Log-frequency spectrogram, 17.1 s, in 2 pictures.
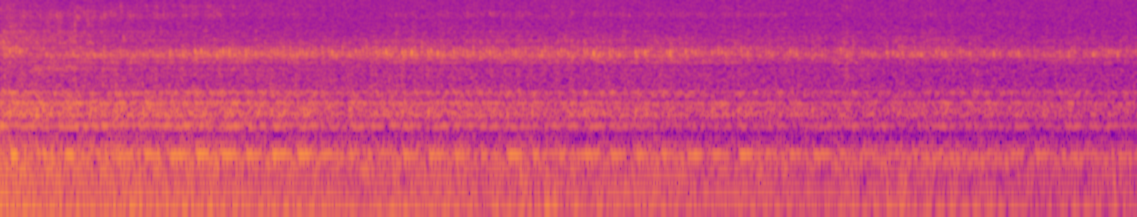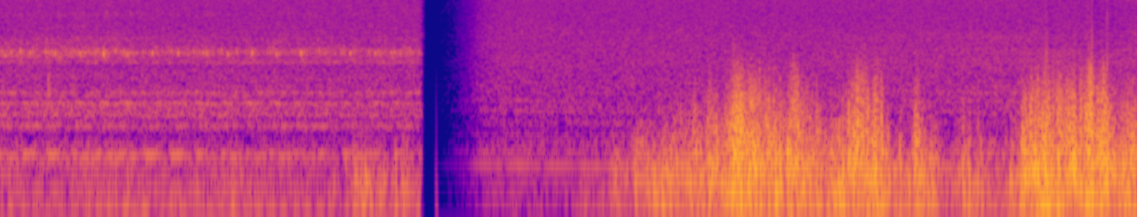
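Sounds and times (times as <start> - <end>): car engine driving away: 0.0 - 11.7.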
